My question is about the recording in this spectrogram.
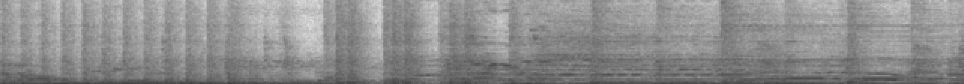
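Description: Live rock band playing an instrumental passage, led by drum kit and guitar. About two and a half seconds in the bass drops out briefly under a few drum hits, then the full band comes back in.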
